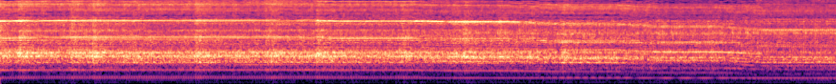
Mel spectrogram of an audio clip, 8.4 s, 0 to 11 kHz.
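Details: New-in-box Sunbeam Mixmaster Model 11 after service (cleaned, lubed, gears polished): steady high motor whine with smooth hum slowly easing in pitch, no grinding or catching; runs like brand new.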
